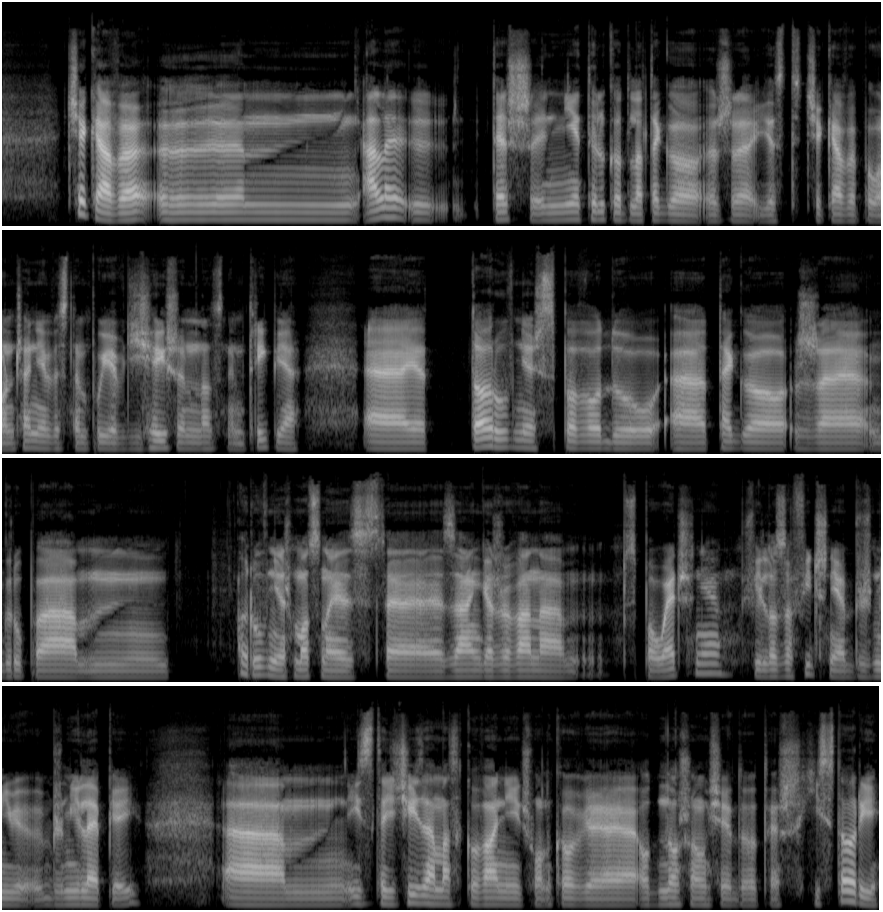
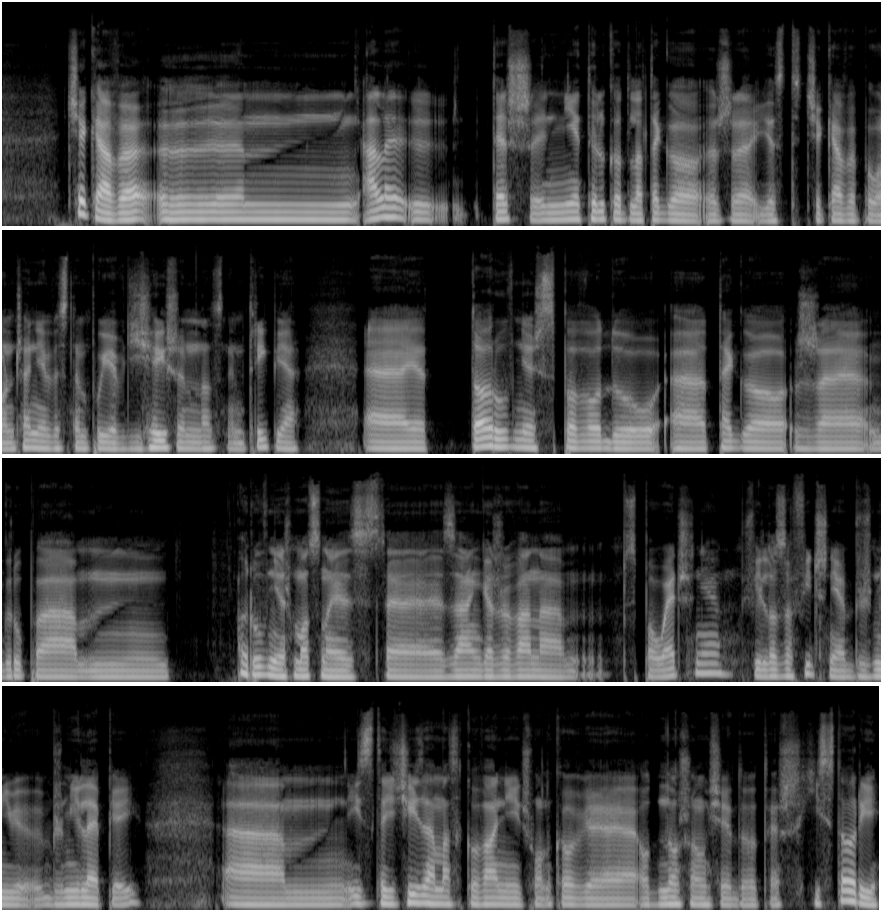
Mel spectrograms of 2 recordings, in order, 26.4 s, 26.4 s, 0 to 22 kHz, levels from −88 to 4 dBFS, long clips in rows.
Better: second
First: thin; very; fading below 750 Hz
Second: none

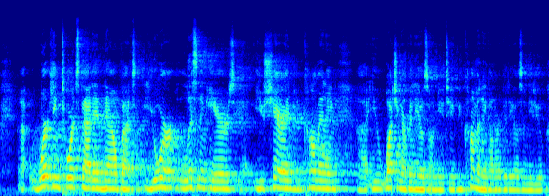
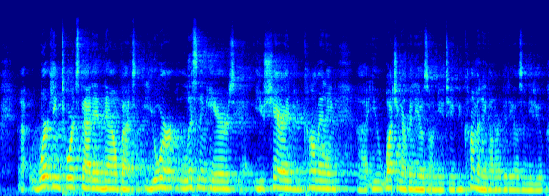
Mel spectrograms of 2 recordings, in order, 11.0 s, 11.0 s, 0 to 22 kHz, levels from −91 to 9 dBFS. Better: neither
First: room echo; slight; dies away in 1.6 s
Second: room echo; slight; dies away in 1.6 s

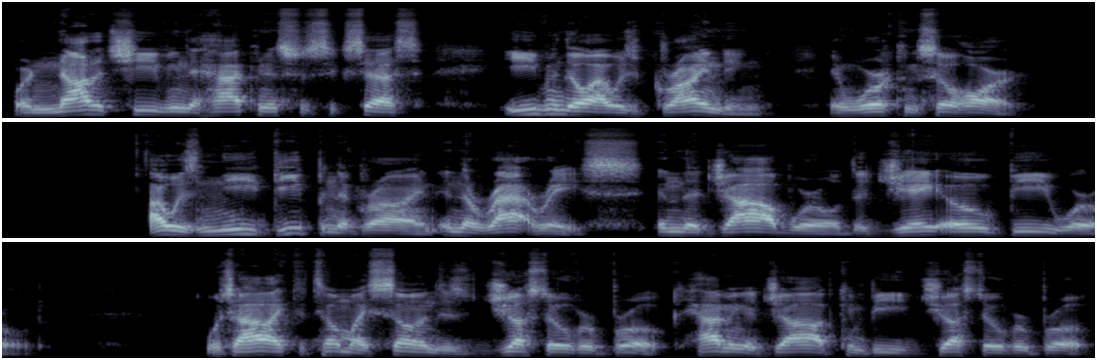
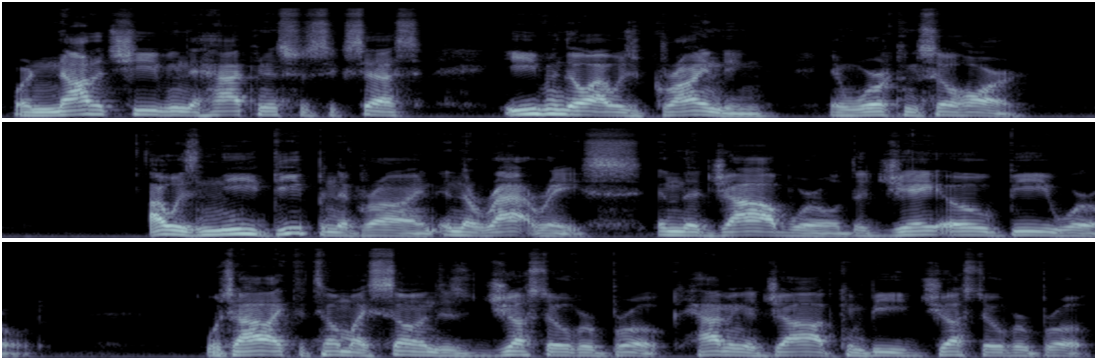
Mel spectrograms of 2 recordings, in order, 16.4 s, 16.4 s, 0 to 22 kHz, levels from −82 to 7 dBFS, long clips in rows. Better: second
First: thin; somewhat; fading below 400 Hz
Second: none

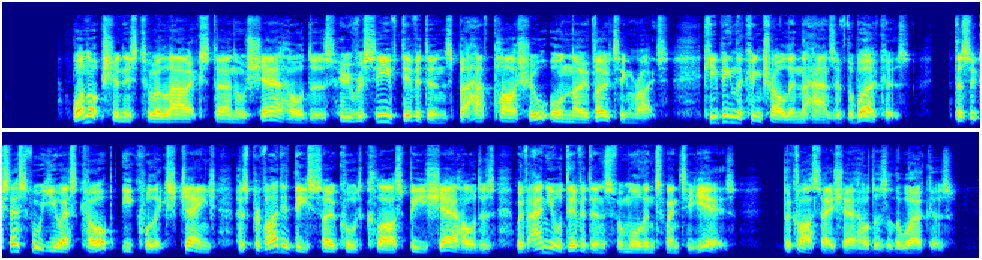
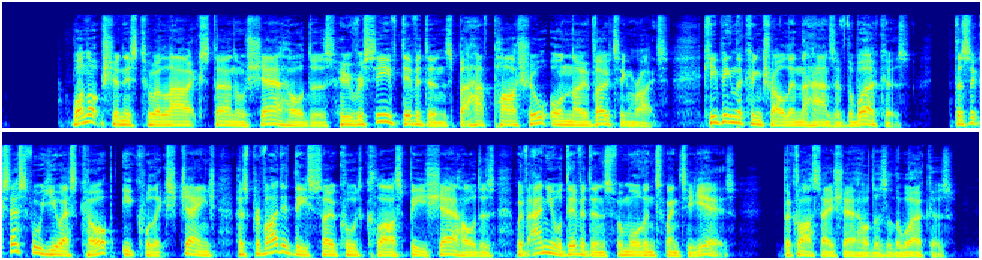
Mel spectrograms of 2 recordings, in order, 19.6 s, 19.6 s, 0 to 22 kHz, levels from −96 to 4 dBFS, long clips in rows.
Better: second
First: thin; very; fading below 350 Hz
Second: none

